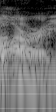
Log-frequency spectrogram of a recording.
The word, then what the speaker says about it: Iroh: I feel so bad for Uncle Iroh. Am I saying his name right? – Uncle Iroh, yeah. – Yeah, Iroh.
